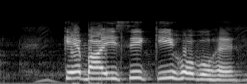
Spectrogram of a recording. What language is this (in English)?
Magahi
